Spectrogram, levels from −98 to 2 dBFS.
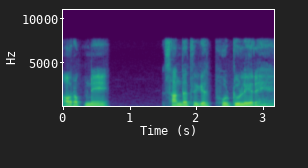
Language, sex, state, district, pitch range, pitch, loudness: Hindi, male, Chhattisgarh, Rajnandgaon, 115-125 Hz, 120 Hz, -20 LUFS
